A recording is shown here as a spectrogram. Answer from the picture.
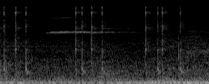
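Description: A string of light, irregular clicks and taps over a faint steady low hum, with a brief faint high-pitched tone about midway.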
